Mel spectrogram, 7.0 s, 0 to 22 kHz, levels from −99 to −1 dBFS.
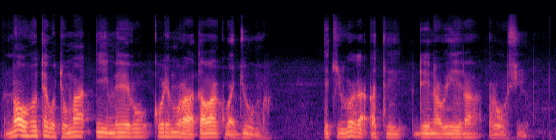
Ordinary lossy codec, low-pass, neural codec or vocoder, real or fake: none; 14.4 kHz; codec, 44.1 kHz, 2.6 kbps, SNAC; fake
